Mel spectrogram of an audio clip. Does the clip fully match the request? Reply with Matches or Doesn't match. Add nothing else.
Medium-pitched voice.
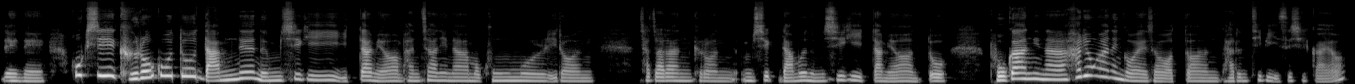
Matches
